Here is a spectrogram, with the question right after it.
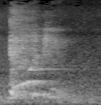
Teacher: Lone is louder than the ly, so it is stressed. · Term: trochee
